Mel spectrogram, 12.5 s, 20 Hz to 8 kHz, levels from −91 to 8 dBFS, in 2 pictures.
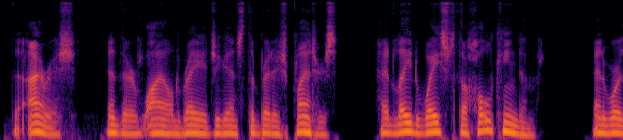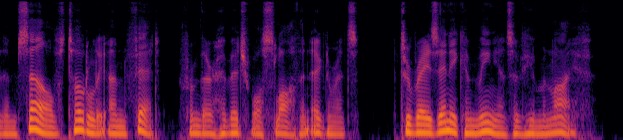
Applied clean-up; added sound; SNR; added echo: neural mask model Resemble Enhance denoiser.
